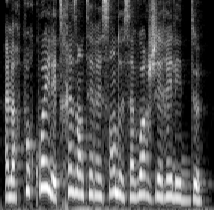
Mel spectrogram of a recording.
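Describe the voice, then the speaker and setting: A woman teaching a singing lesson, explaining vocal technique calmly and demonstrating exercises. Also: on the high side, fast.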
